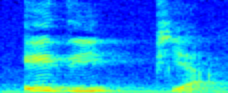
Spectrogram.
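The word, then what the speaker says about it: Édith Piaf: Edith Piaf.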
